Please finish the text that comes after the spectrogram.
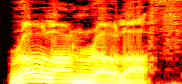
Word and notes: roll on roll off: British English

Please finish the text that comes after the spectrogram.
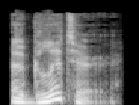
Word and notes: aglitter: British English

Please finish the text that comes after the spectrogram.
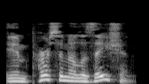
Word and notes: impersonalization: British English

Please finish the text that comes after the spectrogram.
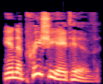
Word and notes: inappreciative: British English

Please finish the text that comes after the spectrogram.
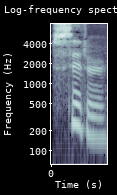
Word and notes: sitter: American English

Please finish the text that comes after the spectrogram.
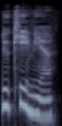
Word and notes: leukaemia: British English

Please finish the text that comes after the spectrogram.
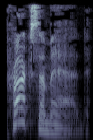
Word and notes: proximad: British English

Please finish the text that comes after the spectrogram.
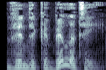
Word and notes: vindicability: British English

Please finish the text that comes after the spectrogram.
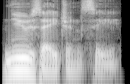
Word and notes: news agency: British English

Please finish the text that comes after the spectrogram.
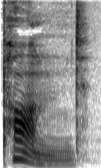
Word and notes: pond: British English

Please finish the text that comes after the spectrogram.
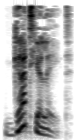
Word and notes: guttulate: British English

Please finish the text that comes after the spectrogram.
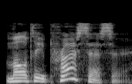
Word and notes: multiprocessor: British English

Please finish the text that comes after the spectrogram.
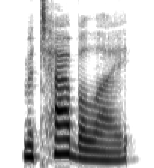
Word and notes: metabolite: American English

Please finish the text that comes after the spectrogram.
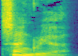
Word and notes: sangria: British English

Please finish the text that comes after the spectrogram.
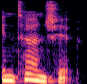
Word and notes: internship: British English

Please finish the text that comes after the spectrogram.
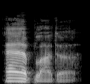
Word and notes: air-bladder: British English

